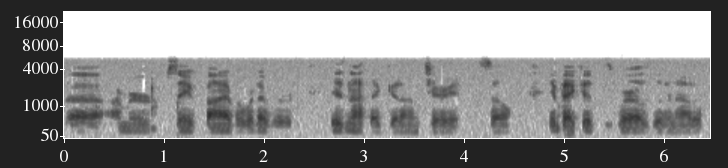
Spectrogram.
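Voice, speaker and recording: A man casually recapping a tabletop wargame turn by turn, rambling and correcting himself, sleepy and yawning. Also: sits low. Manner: rambling, loose, self-correcting. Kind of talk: casual battle report narration. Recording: dull lo-fi recording with faint hiss.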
